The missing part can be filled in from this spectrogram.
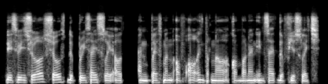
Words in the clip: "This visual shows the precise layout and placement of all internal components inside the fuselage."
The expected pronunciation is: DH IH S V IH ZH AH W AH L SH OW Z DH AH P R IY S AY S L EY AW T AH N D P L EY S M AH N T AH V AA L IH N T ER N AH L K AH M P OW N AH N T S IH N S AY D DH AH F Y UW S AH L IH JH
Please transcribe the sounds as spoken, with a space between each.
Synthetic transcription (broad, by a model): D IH S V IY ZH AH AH L SH OW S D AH P R IY S AY S L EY AW T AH N P L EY S M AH N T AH F AA L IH N T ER N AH L K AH M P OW N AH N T IH N S AY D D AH F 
